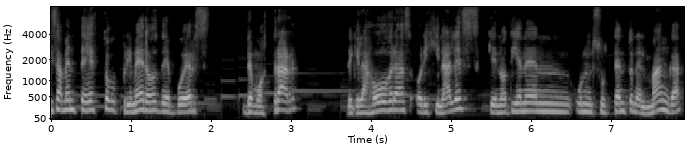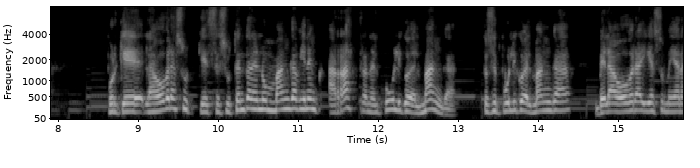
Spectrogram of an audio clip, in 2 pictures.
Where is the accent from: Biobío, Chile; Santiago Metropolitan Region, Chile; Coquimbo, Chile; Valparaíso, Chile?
Coquimbo, Chile; La Serena; en Serena, mi ciudad de origen, había pocos lugares como en esa época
